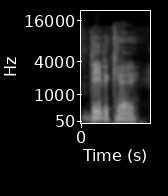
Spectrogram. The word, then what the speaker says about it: Didache: Didache. Am I saying that correctly? – Yes, Didache.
